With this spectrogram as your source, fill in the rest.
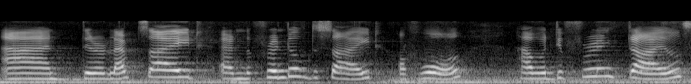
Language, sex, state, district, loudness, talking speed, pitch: English, female, Punjab, Kapurthala, -16 LUFS, 155 wpm, 265 Hz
